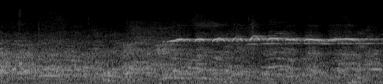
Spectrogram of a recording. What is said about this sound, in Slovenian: jaz sem žvižgal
